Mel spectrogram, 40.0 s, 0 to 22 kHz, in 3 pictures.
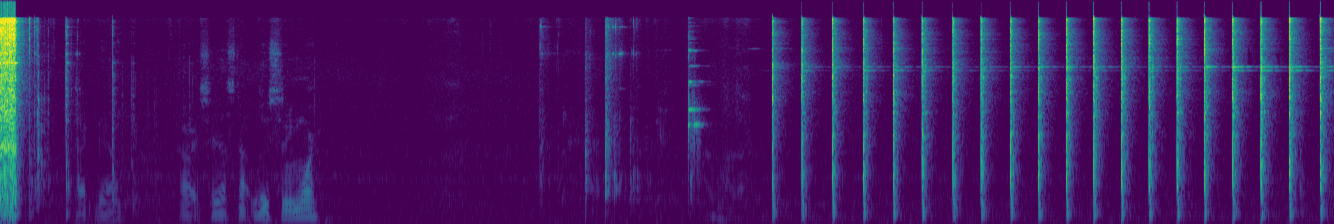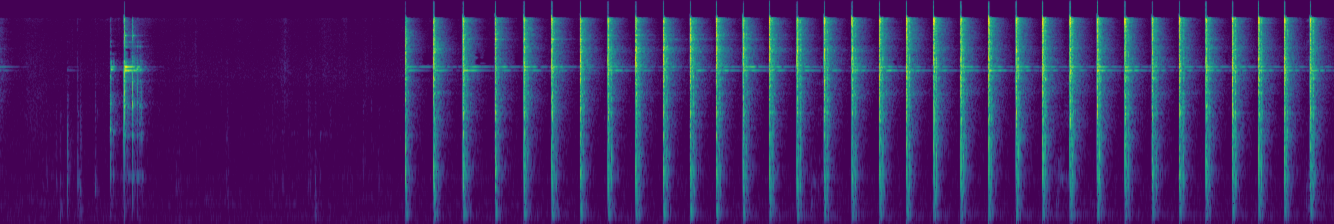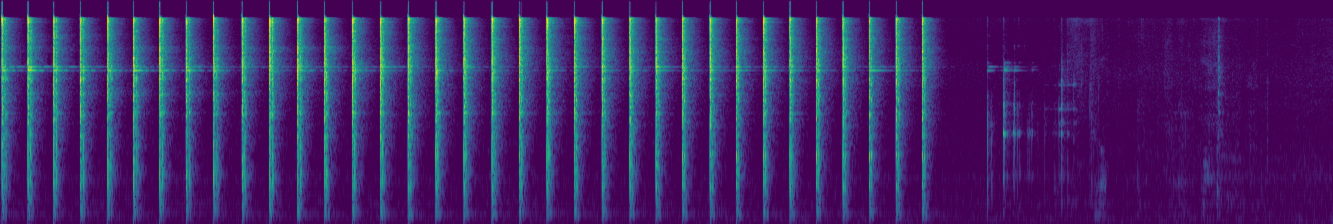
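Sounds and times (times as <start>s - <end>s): hammer tapping metal pin: 6.9s - 7.1s, 14.0s - 14.8s, 17.4s - 37.4s.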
